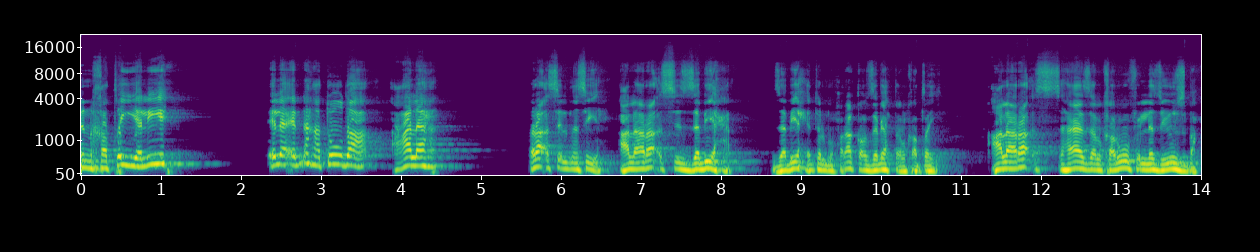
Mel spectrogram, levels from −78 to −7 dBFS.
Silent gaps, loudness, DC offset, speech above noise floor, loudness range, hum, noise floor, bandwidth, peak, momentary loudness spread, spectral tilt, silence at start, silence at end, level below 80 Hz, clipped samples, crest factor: 5.44-5.58 s; -15 LUFS; under 0.1%; 57 dB; 2 LU; none; -71 dBFS; 11.5 kHz; 0 dBFS; 8 LU; -6 dB/octave; 0 s; 0 s; -46 dBFS; under 0.1%; 16 dB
